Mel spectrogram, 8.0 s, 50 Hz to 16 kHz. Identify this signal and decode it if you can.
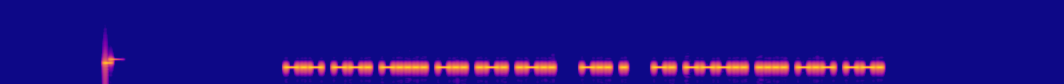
Morse code, heard as a keyed tone, about 40 wpm, 700 Hz. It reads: KG6DRL DE N8HKG
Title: USA Callsign DE Callsign 40wpm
